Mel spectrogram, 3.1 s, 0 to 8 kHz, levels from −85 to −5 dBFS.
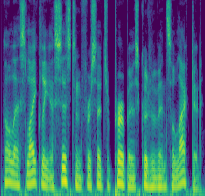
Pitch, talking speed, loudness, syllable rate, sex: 105 Hz, 235 wpm, -17 LUFS, 6.8 syllables/s, male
